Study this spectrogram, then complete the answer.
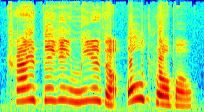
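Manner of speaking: very high, squeaky call; little fish calling. A narrator's reading. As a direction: call out helpfully like a small fish. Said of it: "Flounder called".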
